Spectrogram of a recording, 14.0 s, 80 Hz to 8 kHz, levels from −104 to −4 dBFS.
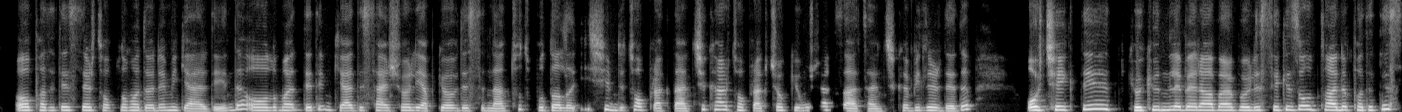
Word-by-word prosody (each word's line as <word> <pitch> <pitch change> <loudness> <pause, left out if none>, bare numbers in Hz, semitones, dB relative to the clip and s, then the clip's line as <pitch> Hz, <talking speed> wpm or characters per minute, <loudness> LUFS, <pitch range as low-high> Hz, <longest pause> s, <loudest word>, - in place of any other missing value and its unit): O 220 0 +3
patatesleri 220 +1 0
toplama 210 +1 -3
dönemi 210 +3 -2
geldiğinde 180 - -2
oğluma 210 -1 0
dedim 230 +4 -2
ki 215 -3 -4
"Hadi, 195 +2 -1
sen 205 -1 -3
şöyle 210 +1 -2
yap 175 -3 -2
gövdesinden 185 -3 -2
tut 275 +6 -11
bu 210 -1 -3
dalı 195 -2 0 0.2
şimdi 215 -7 -4
topraktan 180 -7 -2
çıkar, 270 +5 -3
toprak 215 -7 -3
çok 220 -1 -3
yumuşak 210 +4 -5
zaten 165 -1 -3
çıkabilir." 200 +2 -2
dedim. 210 +12 0 0.6
O 230 +2 +10
çekti, 245 +6 +2 0.2
kökünle 235 +2 +5
beraber, 225 -1 +4
böyle, 220 0 +4
8-10 240 +3 +1
tane 235 -1 +4
patates 235 +6 +1
215 Hz, 140 wpm, -22 LUFS, 195-235 Hz, 0.6 s, O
